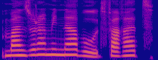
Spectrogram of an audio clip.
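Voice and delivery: flustered hurried apology. Acted. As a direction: rush to take it back. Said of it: "با عجله گفتم".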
